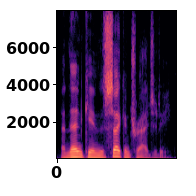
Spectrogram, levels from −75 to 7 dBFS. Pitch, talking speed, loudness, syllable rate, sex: 110 Hz, 225 wpm, -15 LUFS, 6.1 syllables/s, male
